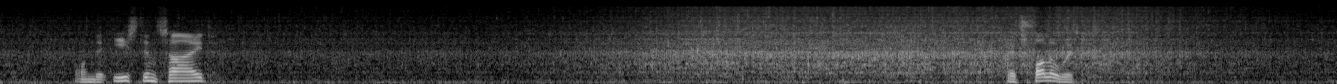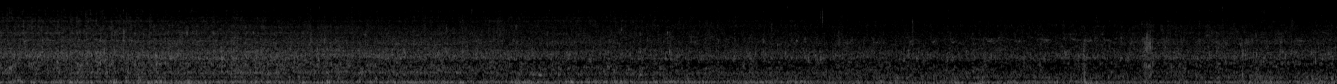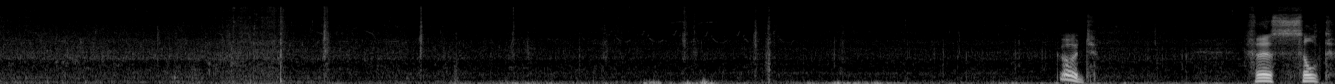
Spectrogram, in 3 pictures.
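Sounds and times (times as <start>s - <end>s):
water rushing from pipe: 0.0s - 31.9s.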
